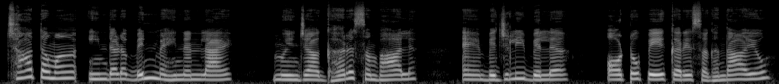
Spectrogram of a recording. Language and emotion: Sindhi, neutral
